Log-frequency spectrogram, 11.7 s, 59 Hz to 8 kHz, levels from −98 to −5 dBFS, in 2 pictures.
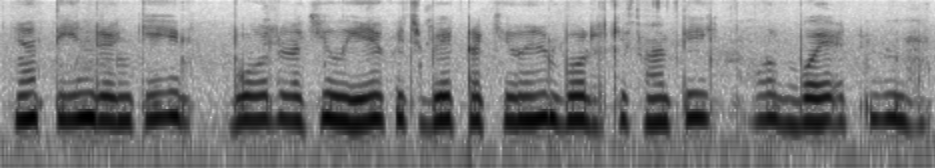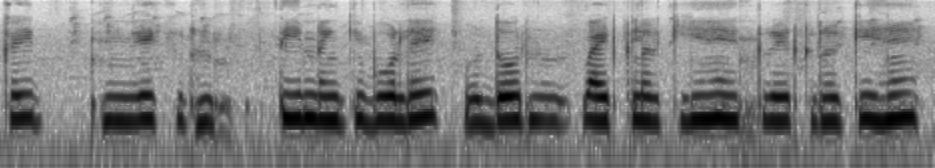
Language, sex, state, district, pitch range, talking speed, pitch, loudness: Hindi, female, Uttar Pradesh, Gorakhpur, 230-250 Hz, 165 wpm, 240 Hz, -16 LUFS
